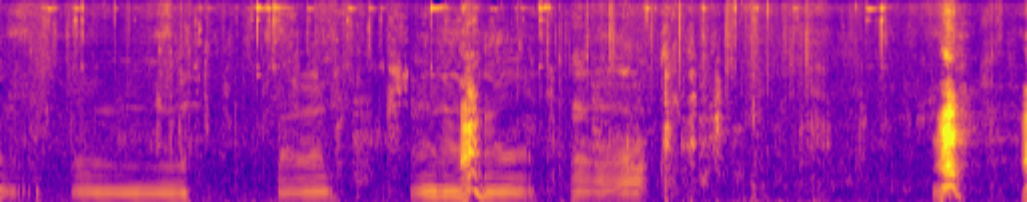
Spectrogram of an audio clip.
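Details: Pet dog making a funny sound while playing with baby pugs: a series of steady, nasal, harmonic whine-like tones, each about half a second to a second long with short gaps, ending in two sharp louder bursts.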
